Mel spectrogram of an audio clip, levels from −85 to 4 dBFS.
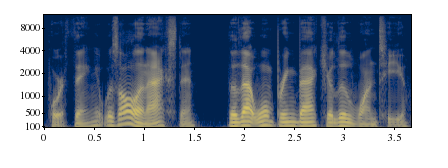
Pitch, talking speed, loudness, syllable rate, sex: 110 Hz, 260 wpm, -17 LUFS, 6.4 syllables/s, male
